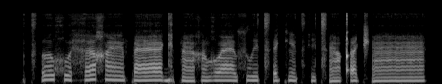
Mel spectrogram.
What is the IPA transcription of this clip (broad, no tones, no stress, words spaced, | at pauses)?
t͡sʼɤχʷɛ hɜχɛ̃ː pæː ɡipæ̃χɛ̃ ʁʷæːsʷet͡sʼɛ kʲæ̃t͡sʼit͡sʼæ̃qʼe t͡ʃʼæ̃ː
